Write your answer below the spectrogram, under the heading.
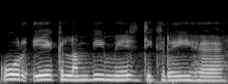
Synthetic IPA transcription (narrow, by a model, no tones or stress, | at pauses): ɔːɾeːklə̃mbimeːd͡ʒd̪ɪkʰɾəɦiɦɛː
